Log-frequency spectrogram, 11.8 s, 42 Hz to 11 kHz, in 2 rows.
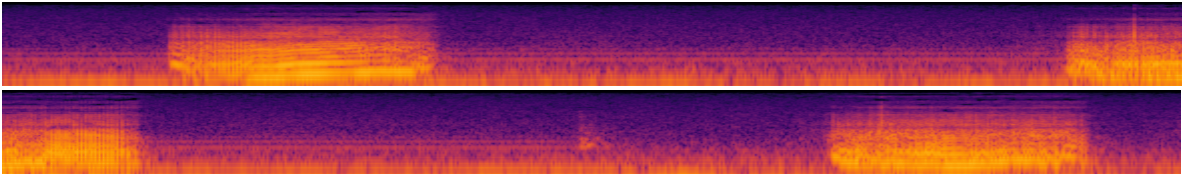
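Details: Sleep snoring recorded with the SnoreLab snoring app: deep, fluttering inhaled snores every 4–5 seconds, roughly 13 breaths a minute, over a faint steady hum.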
